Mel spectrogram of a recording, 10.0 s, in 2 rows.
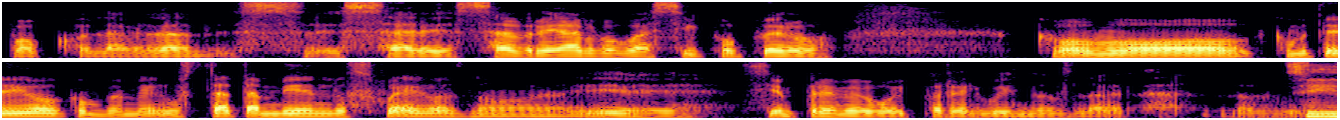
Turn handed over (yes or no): yes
